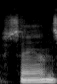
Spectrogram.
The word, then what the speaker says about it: sans: Sans or sans, depending on how French you're deciding to pronounce it.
